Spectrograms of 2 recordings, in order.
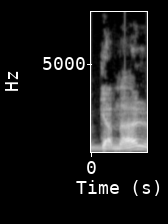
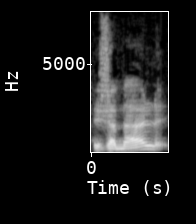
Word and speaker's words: Jamal: à au chameau hein vous allez avoir Gamal euh euh Jamal et Jamel voyez c'est le même prénom mais avec donc la même consonne est prononcée de trois façons différentes dans le monde arabe aujourd'hui donc si déjà à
